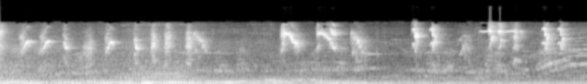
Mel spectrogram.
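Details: Long-tailed shrike from East Java singing actively: bursts of rasping, chattering notes in irregular clusters separated by brief gaps, over a low steady hum.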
